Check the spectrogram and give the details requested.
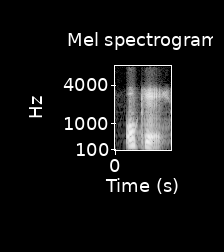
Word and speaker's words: hockey: Okay, ustedes no están jugando al hockey. Remember that H is silent in Spanish. You don't pronounce it, even though maybe you say, oh, that looks like the English word hockey.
